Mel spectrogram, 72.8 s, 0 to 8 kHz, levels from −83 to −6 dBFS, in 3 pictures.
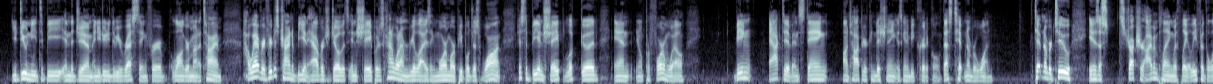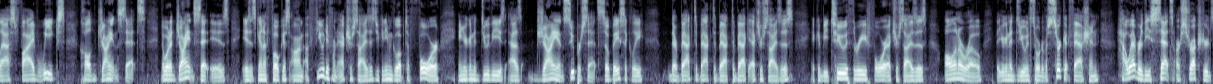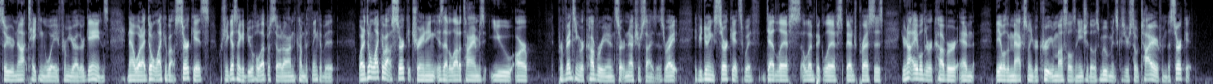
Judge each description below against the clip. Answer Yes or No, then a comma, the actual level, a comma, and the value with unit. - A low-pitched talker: Yes, low, 110 Hz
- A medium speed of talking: No, fast, 210 wpm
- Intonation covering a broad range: No, average, 3.0 semitones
